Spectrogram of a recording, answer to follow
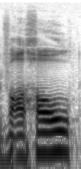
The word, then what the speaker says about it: Valhalla: die and go to valhalla or valhol how they say in the movie which is like the more accurate pronunciation um and so he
